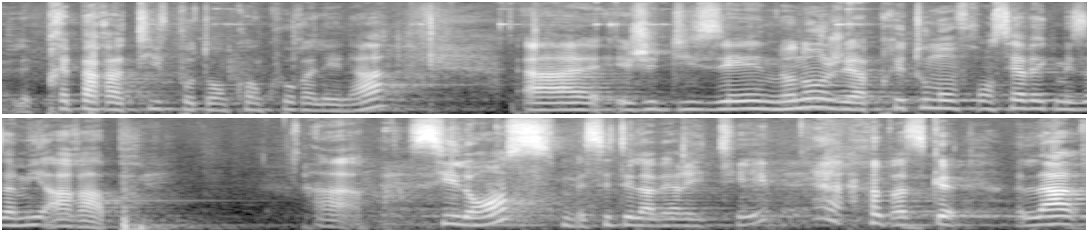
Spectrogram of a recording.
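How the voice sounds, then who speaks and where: Woman lecturing in an echoing hall. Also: medium pitch. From Austria. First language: German. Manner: hesitant, many fillers and restarts. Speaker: conference speaker.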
